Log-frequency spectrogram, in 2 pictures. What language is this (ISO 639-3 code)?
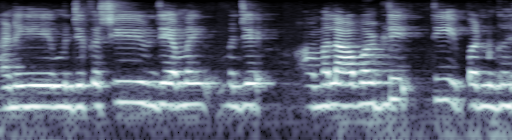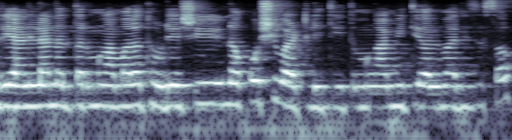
mar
